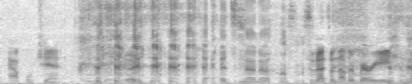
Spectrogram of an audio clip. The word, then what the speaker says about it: Appalachian: legendary mason-dixon line yes let's talk about the pronunciation of the term Appalachian Trail or Appalachian Trail it's Apple chin it's Apple chin so that's another variation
